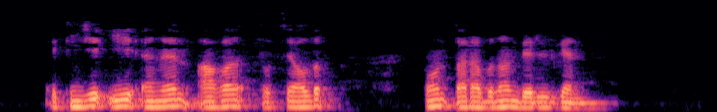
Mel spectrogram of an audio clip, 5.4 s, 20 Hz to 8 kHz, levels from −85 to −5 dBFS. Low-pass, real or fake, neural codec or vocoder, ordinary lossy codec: 7.2 kHz; real; none; MP3, 24 kbps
